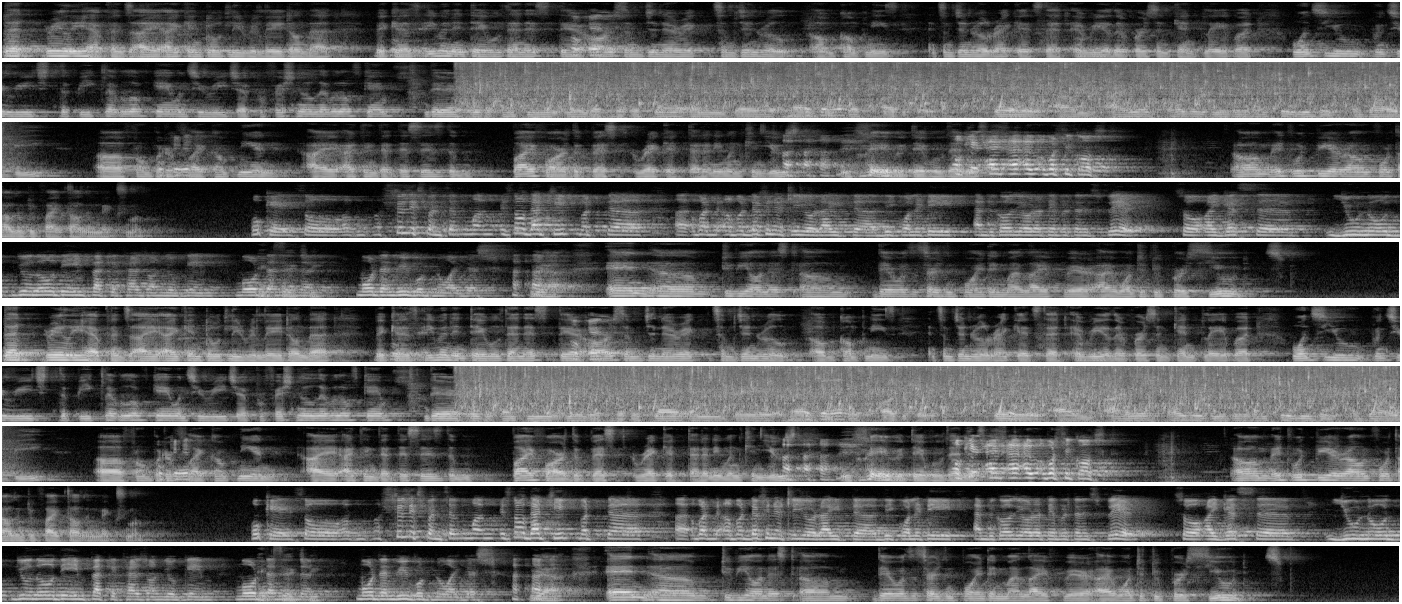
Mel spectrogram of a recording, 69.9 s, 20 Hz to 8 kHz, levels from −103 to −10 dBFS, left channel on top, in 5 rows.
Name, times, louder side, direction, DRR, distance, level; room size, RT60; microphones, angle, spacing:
voice 1, 0.0-8.9 9.3-12.5 12.9-16.4 16.7-28.4 28.9-32.7 33.1-35.9 36.3-37.7 40.2-43.3 58.5-59.1 61.2-61.5 62.0-68.8, right 1 dB, 90° right, 5 dB, 2.6 m, -34 dB
voice 2, 3.9-4.3 5.7-6.0 10.9-11.0 22.0-22.4 24.0-24.1 29.7-29.9 35.8-36.5 37.5-39.0 39.6-39.7 44.4-53.3 53.7-54.9 55.2-59.0 59.5-60.8 61.2-61.3, right 1 dB, 55° right, 6 dB, 2.1 m, -31 dB
sound 1, 18.5-28.0, right 4 dB, 25° right, 1.0 m, -33 dB
29.5 x 22.0 x 7.6 m, 0.95 s
head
